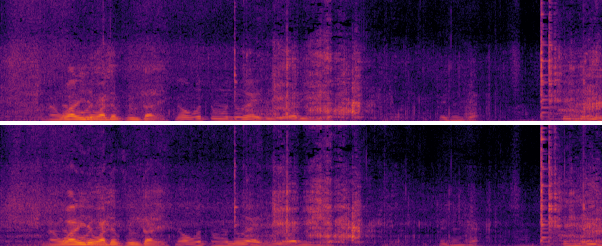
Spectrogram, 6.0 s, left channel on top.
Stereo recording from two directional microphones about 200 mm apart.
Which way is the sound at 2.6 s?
15° left (ahead or behind).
